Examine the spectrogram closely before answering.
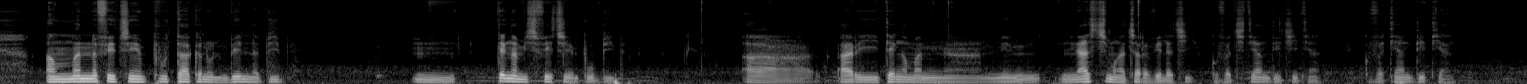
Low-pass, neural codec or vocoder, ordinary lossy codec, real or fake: none; none; none; real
